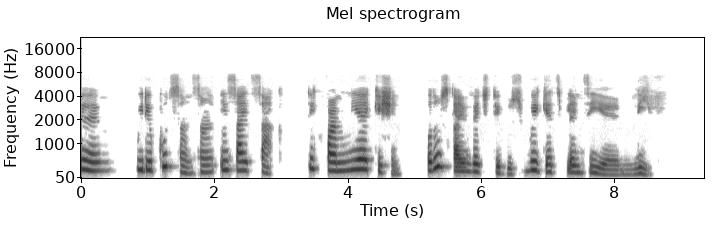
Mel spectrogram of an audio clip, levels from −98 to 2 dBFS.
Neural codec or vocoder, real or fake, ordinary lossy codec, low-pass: none; real; none; none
